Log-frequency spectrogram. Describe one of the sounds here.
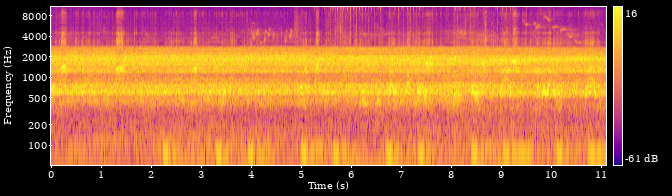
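A radio hisses with steady, muffled static while its dial is tuned.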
